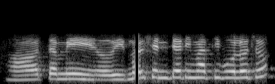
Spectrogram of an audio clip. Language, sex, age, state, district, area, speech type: Gujarati, female, 45-60, Gujarat, Mehsana, rural, conversation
